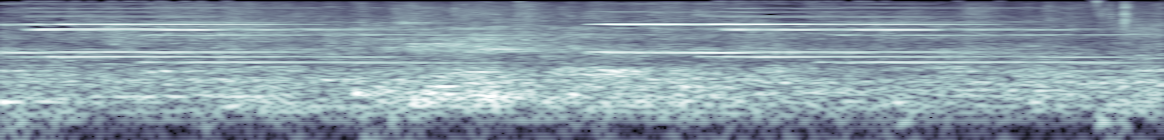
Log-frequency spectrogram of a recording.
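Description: A parliament voting bell, rung at the chair's request before a vote on a bill in its first reading, rings continuously for several seconds, a steady bright metallic tone with sustained high overtones, over a soft background murmur.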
